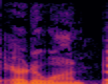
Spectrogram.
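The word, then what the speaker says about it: Erdoğan: I think it's pronounced Erdogan. – Erdogan? Okay. Yeah. Doesn't look like it. I don't know where they got the W from.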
